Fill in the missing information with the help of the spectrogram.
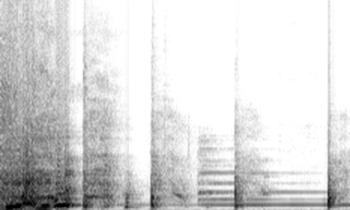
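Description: A run of several sharp, close coughs in quick succession, the first harshest, then spaced hacking bursts, with a faint steady tone ringing underneath toward the end.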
